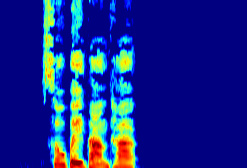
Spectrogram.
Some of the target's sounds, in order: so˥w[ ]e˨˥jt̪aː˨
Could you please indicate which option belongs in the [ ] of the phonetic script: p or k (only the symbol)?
p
